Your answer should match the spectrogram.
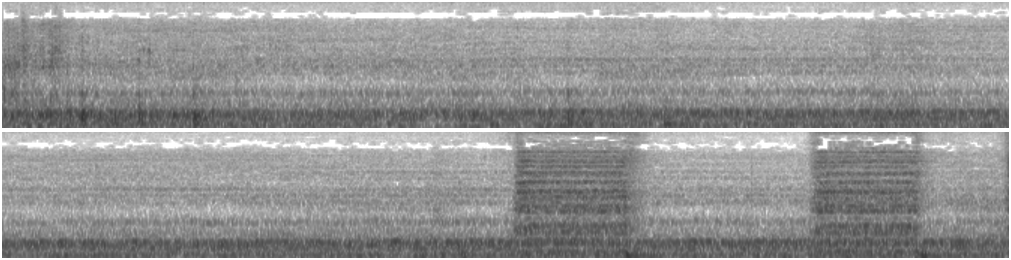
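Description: Wet/dry vacuum pulling on an air conditioner's condensate drain line through the held trap, heard as a steady low rumble, with two short hissing bursts near the end.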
